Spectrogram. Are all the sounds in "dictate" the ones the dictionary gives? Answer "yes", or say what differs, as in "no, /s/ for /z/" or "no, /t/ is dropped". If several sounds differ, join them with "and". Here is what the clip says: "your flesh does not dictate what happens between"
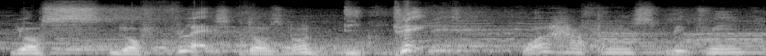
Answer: no, /k/ is dropped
